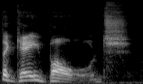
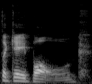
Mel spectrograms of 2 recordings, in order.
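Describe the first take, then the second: First: The name ends with a soft J sound. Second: The name ends with a hard G sound. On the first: The speaker calls it wrong. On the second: The speaker calls it right.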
